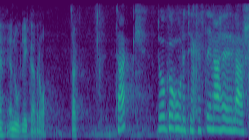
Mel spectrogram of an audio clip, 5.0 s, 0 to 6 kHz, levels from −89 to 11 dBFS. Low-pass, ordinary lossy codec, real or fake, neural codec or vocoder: 5.4 kHz; AAC, 24 kbps; fake; codec, 16 kHz, 4 kbps, X-Codec, WavLM features, trained on Multilingual LibriSpeech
